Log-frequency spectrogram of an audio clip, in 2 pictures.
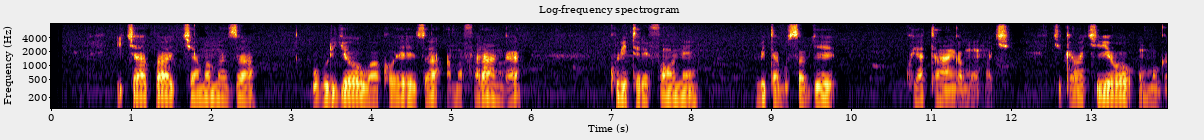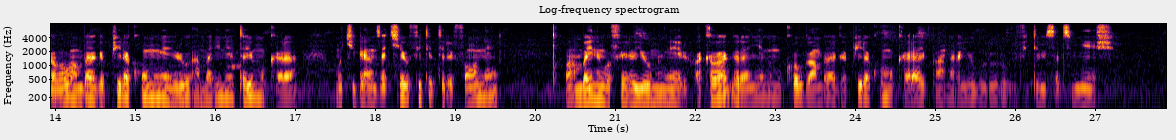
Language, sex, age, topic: Kinyarwanda, male, 18-24, finance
